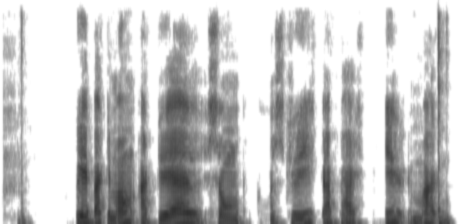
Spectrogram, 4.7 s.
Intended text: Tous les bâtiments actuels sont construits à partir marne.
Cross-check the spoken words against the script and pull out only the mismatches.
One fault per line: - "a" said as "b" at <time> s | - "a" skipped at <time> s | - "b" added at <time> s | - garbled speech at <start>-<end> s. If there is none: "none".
none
